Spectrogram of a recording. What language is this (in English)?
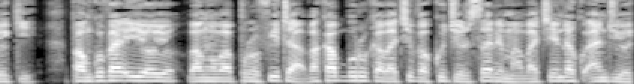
Shona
